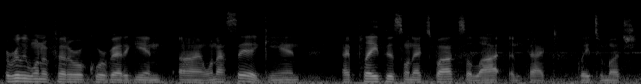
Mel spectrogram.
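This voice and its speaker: Low-voiced man streaming gameplay, noisy audio. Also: fairly even intonation, brisk. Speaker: game livestreamer. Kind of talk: casual gameplay commentary and walkthrough.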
